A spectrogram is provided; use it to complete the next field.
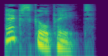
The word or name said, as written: exculpate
